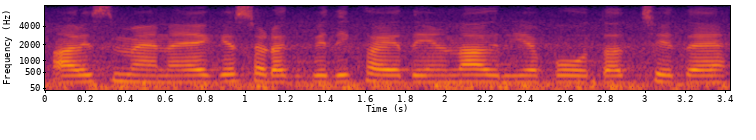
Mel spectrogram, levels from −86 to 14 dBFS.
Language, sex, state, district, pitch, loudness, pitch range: Hindi, female, Haryana, Jhajjar, 200 Hz, -16 LUFS, 195-205 Hz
